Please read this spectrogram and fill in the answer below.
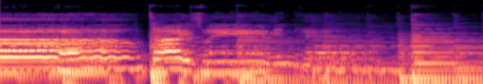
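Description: A man and a woman singing together over a strummed acoustic guitar. A long held note, wavering with vibrato, ends about two seconds in, and the guitar and voices carry on.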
